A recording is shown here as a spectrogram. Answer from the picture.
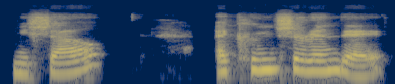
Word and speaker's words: Mishelle Ekunsirinde: so excited about our guest today we have michelle eckunscherende did i say it right you do yes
